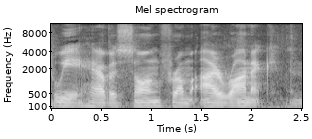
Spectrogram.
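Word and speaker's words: Ironick: have a song from ironic and that is spelled i-r-o-n-i-c-k so that's ironic with the k at the end and he is uh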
